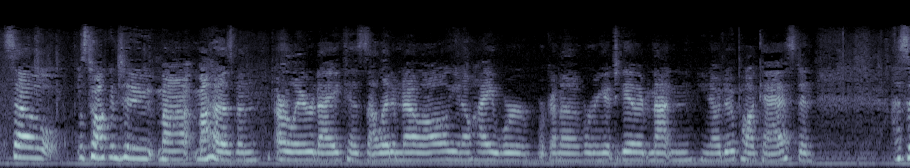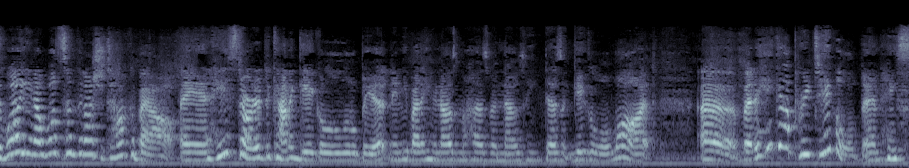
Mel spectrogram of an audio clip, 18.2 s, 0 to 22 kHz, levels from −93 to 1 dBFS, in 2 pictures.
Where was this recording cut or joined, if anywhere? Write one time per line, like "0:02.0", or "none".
none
